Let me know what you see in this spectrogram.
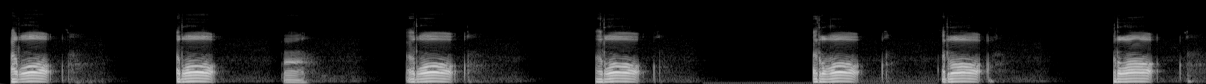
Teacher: Huruf ro itu dilafalkan dari punggung lidah.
